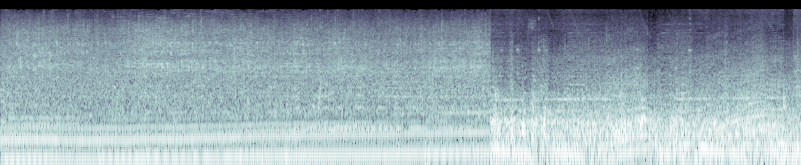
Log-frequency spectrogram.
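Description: A vehicle engine running steadily, with water rushing and splashing over it, as an SUV drives through a shallow stream. About six seconds in, the sound cuts abruptly to a louder, rougher engine noise that wavers in pitch.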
